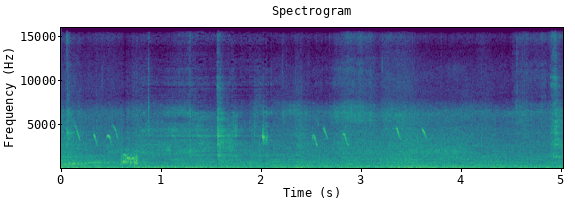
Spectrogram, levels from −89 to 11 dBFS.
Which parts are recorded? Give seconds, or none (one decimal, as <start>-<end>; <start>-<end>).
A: 0.0-0.8; 2.2-5.0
